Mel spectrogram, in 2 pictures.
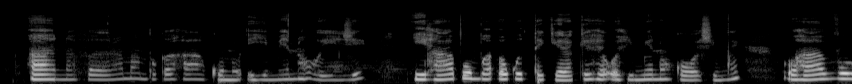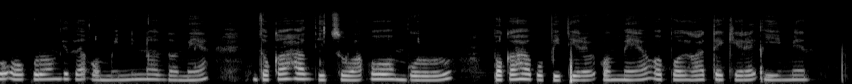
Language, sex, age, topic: Oshiwambo, female, 25-35, agriculture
